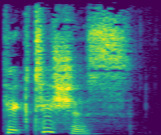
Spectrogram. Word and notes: fictitious: British English

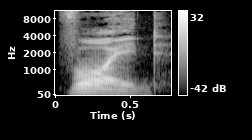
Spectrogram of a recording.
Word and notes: void: American English

